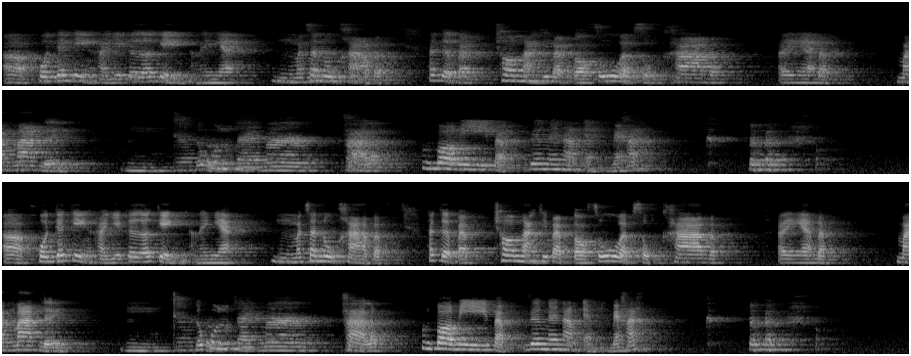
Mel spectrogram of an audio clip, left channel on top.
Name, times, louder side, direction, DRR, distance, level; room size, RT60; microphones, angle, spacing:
voice 1, 0.0-2.4 2.7-7.1 7.8-8.3 8.9-9.7 10.3-11.3 12.5-12.8 13.3-15.5, right 4 dB, 85° right, 6 dB, 0.4 m, -27 dB
voice 2, 10.8-12.2 12.5-12.7 16.5-17.2, right 1 dB, 20° right, -2 dB, 0.5 m, -33 dB
4.1 x 2.2 x 4.5 m, 0.97 s
head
